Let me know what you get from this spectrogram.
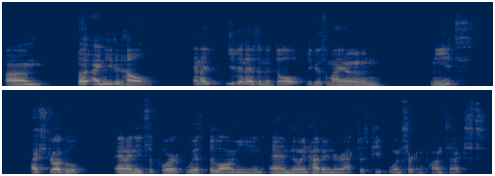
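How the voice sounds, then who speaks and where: A man from South Florida leads a workshop for teachers in a very low voice. He talks in a casual, earnest way and fills his pauses with "um." The audio is dull and lo-fi, like a video call. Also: fairly even intonation, a little mellow. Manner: casual, many fillers, earnest. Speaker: educator leading a workshop. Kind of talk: conference workshop presentation.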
